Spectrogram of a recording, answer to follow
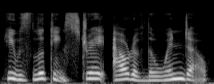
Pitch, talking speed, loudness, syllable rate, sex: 220 Hz, 225 wpm, -17 LUFS, 5.0 syllables/s, female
